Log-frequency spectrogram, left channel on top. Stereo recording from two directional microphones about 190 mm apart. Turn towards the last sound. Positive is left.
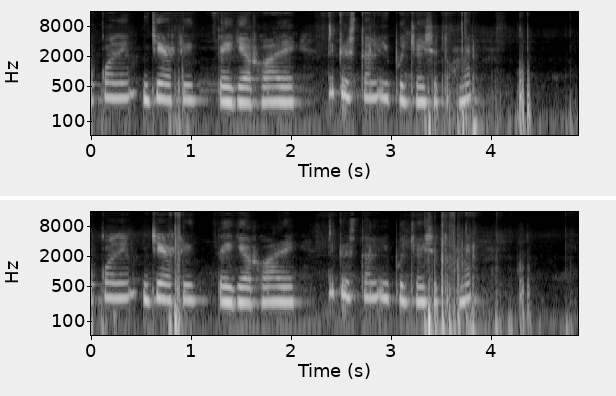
turn(degrees=0)  # may be behind; listen again after turning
